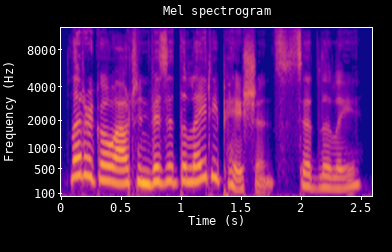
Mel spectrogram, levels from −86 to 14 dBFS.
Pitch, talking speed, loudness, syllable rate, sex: 245 Hz, 255 wpm, -16 LUFS, 5.9 syllables/s, female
